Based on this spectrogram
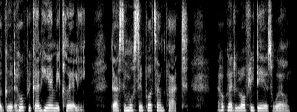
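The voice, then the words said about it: Shaky voice, sounds like a cold. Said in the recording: “my voice is a bit shaky today. I think I have a cold”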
